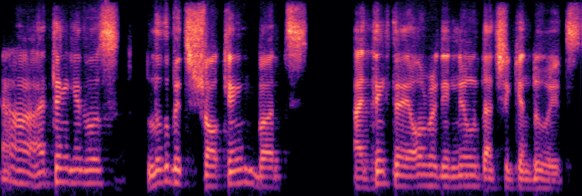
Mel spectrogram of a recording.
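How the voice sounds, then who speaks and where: Muffled lo-fi audio captures a man with an Estonian accent, a guest on an interview and a disc golf YouTuber. He talks at a normal speed in a medium-pitched voice, answering questions in a modest, easygoing way.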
